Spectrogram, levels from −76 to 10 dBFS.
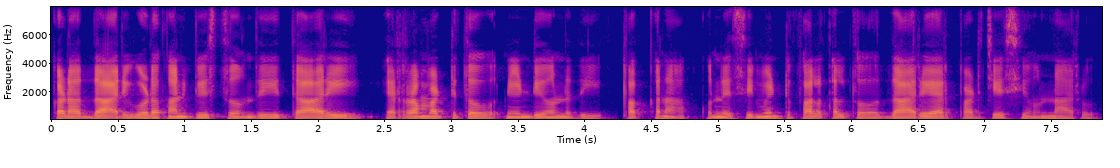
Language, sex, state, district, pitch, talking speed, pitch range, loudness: Telugu, male, Telangana, Hyderabad, 120 Hz, 130 wpm, 115-125 Hz, -21 LUFS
